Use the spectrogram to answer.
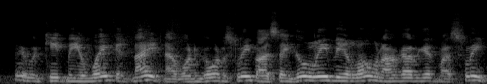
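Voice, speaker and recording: In an Appalachian accent, a man with a fairly high voice and ordinary pitch variation talks at a fairly quick pace against noticeable background noise. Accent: Southern Appalachian American. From Roanoke, Virginia. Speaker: World War II veteran. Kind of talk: storytelling in family conversation.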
